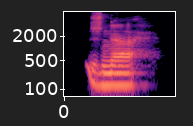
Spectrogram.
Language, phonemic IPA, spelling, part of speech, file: Moroccan Arabic, /ʒnaːħ/, جناح, noun, LL-Q56426 (ary)-جناح.wav
- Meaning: wing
